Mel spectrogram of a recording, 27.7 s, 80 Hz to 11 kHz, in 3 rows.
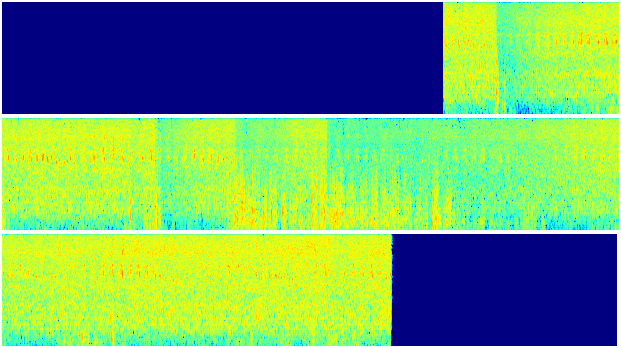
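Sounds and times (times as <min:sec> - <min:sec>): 
slender-billed miner singing: 0:06.6 - 0:24.4.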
